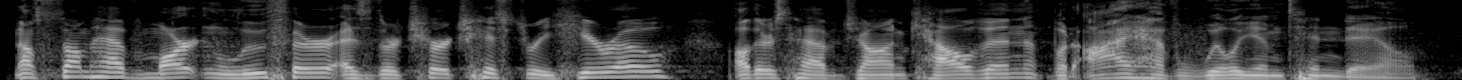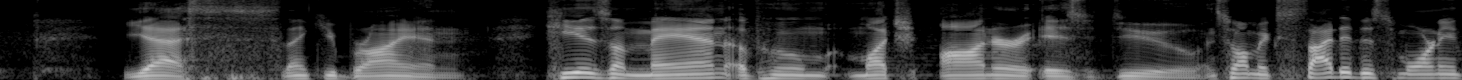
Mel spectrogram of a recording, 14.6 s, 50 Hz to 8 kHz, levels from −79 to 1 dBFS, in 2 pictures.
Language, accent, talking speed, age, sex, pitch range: English, American, 160 wpm, 30-49, male, 105-140 Hz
